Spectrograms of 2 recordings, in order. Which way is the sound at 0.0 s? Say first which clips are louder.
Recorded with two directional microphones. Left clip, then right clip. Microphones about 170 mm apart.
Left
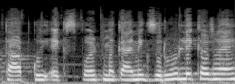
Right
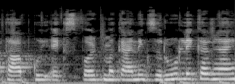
Left 5 dB; 35° left (ahead or behind).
